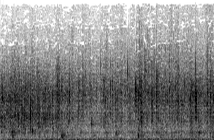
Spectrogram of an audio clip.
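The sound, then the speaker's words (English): Eggs sizzling in a frying pan: a steady, faint crackling hiss with scattered tiny pops and no voices. “Looks like a frying pan and some eggs to me.”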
